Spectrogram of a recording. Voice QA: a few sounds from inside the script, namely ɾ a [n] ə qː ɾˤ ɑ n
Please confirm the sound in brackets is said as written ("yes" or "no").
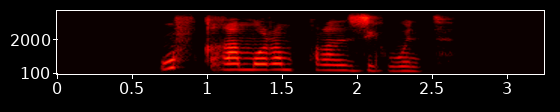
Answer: no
